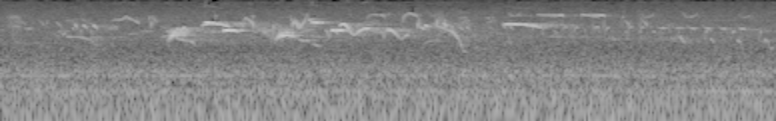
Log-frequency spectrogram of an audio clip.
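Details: Dunnock song: a quick high jingle of thin twisting whistled notes lasting about two seconds, set against a steady low rumble of background noise.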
